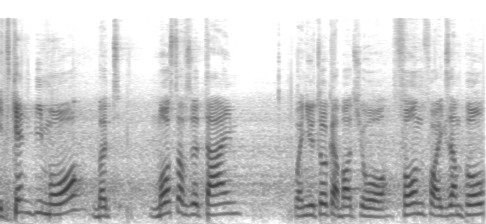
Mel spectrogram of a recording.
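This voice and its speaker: This man talks with a French accent at a high pitch and a moderate pace. His pitch varies in an ordinary way, and background noise is noticeable. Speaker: product manager. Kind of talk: lecture.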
